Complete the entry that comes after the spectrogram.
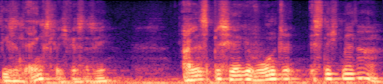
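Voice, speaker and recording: An actor playing an eccentric, gentle morgue attendant who talks in a halting, confiding way in a radio play. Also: male voice, medium pitch, sing-song, husky, heavily acted. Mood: musing, confiding. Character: eccentric, gentle morgue attendant, self-declared crazy fellow.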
